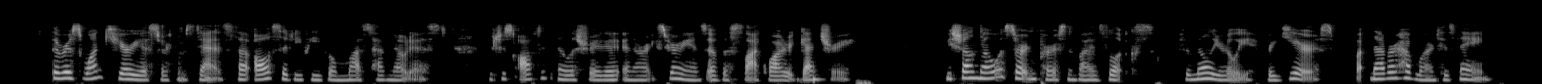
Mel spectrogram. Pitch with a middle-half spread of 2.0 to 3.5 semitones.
No: average, 4.1 semitones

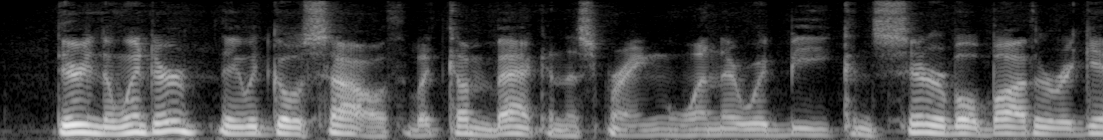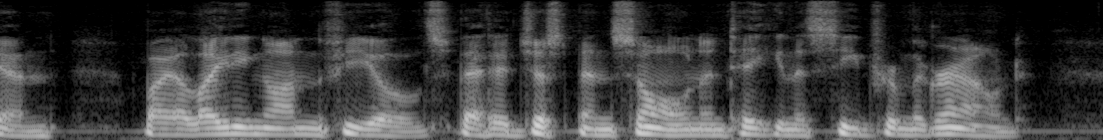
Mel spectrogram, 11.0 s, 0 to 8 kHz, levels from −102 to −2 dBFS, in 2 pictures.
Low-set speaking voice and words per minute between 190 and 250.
Yes: low, 125 Hz; average, 195 wpm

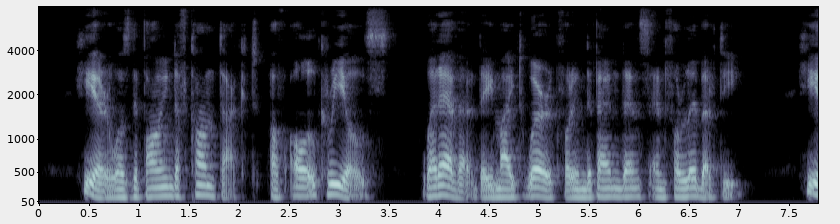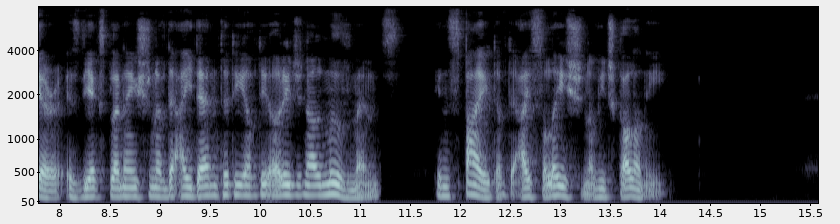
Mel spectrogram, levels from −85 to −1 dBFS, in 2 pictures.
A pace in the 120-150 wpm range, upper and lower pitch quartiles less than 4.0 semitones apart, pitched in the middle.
No: average, 140 wpm; average, 2.8 semitones; low, 130 Hz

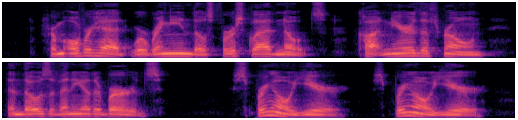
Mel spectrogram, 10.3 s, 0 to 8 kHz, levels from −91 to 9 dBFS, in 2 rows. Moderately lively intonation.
Yes: average, 4.2 semitones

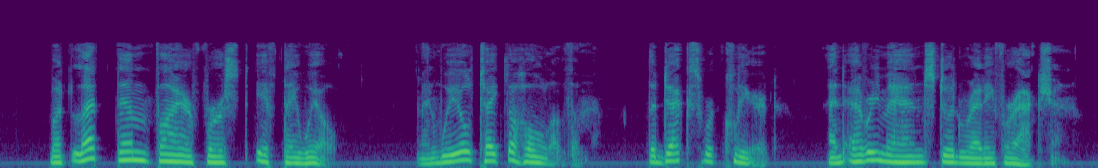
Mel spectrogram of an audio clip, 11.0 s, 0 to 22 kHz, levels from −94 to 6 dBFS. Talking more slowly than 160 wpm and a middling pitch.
Yes: average, 140 wpm; medium, 145 Hz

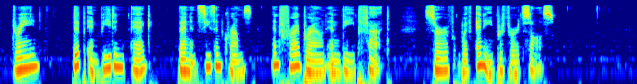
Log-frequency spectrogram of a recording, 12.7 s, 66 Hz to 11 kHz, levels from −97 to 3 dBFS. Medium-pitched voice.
Yes: medium, 155 Hz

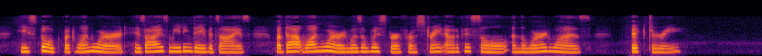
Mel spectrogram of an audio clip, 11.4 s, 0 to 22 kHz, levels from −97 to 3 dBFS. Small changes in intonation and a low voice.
No: narrow, 2.2 semitones; high, 235 Hz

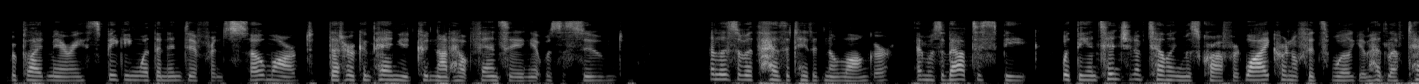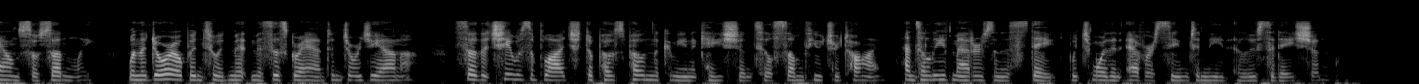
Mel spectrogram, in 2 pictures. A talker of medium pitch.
No: high, 195 Hz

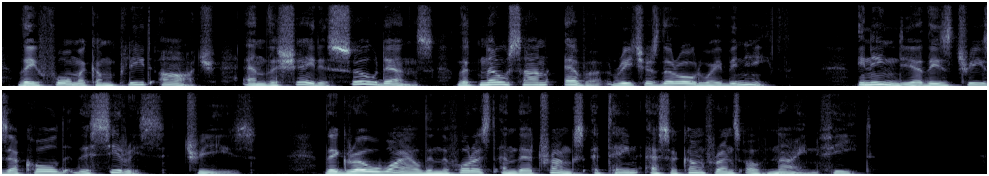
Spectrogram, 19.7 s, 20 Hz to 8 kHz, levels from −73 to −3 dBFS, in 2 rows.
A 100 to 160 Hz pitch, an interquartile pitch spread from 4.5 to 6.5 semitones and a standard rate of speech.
No: medium, 140 Hz; average, 5.2 semitones; slow, 130 wpm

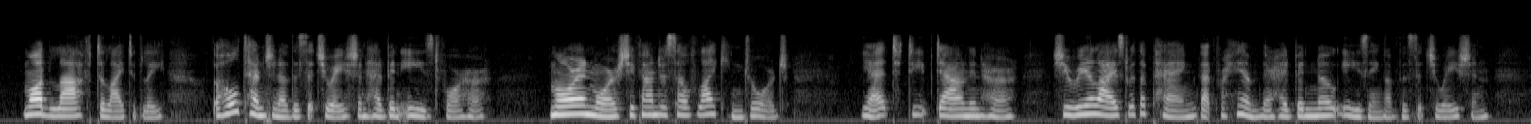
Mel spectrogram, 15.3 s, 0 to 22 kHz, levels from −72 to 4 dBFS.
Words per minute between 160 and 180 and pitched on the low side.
No: average, 170 wpm; high, 195 Hz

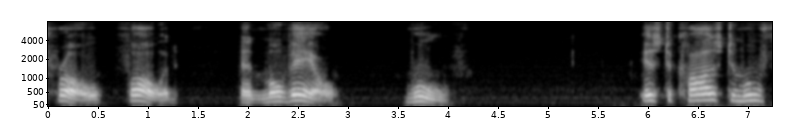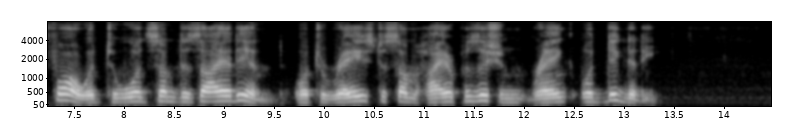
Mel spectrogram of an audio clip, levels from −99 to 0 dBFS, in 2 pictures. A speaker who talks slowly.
Yes: slow, 105 wpm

